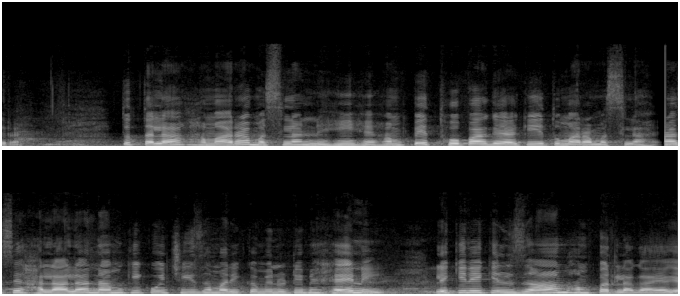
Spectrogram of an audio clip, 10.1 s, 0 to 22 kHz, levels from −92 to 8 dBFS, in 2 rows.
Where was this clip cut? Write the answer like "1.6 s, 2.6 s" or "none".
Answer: 5.0 s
